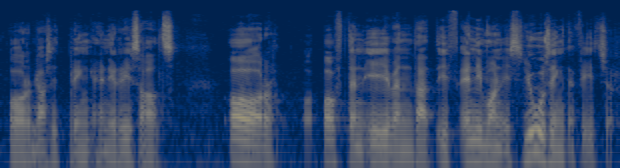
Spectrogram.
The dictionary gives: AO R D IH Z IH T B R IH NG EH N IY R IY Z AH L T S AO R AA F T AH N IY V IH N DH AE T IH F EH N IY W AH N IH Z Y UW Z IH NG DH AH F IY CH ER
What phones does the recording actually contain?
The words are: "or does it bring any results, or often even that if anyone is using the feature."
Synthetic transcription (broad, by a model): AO R D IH S IH T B R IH NG EH N IY R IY S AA L T S AO R AA F T AH N IY V IH N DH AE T IH F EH N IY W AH N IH S Y UW S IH NG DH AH F IY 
